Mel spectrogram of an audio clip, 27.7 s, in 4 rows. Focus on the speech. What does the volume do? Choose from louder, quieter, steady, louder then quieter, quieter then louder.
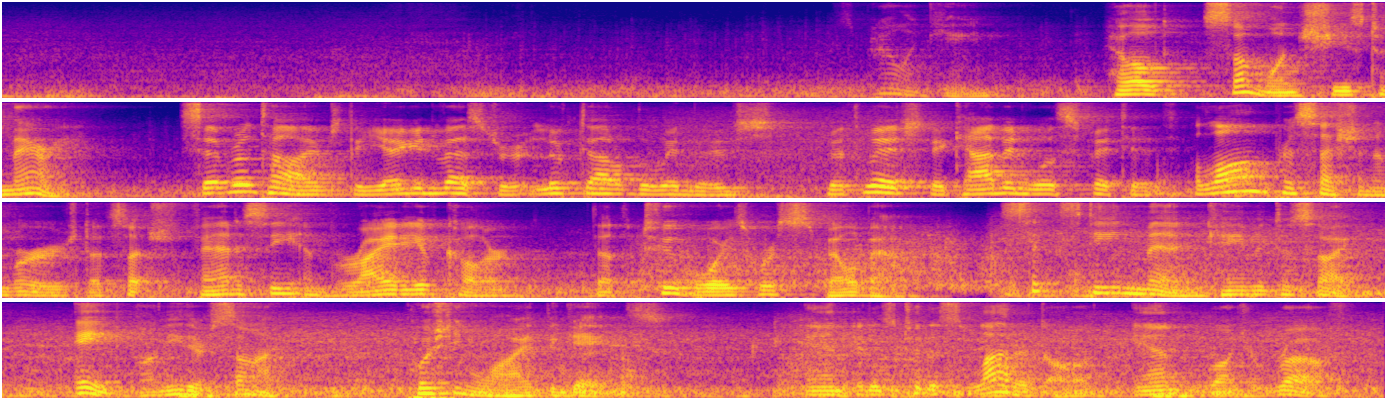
steady.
